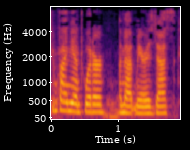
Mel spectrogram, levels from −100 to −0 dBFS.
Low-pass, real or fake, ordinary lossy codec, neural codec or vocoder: 7.2 kHz; fake; MP3, 32 kbps; codec, 16 kHz, 2 kbps, FunCodec, trained on LibriTTS, 25 frames a second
